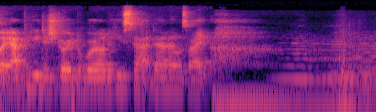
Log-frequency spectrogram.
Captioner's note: sigh of relief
